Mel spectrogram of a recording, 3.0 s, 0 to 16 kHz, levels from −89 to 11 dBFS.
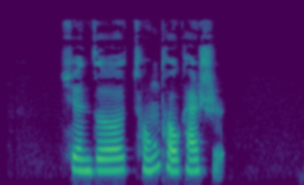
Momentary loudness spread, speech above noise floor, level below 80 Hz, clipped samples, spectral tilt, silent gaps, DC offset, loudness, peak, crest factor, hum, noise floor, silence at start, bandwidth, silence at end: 11 LU; 53 dB; -76 dBFS; under 0.1%; -5 dB/octave; none; under 0.1%; -22 LUFS; -4 dBFS; 22 dB; none; -74 dBFS; 0.65 s; 11.5 kHz; 0.8 s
